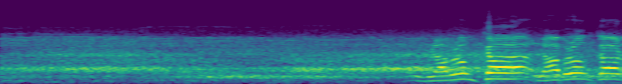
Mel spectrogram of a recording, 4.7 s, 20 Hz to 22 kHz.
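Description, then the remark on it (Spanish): A stadium crowd at the Sánchez Pizjuán roars with a steady, dense wash of jeering in the 93rd minute of a 0-4 loss to City, then loud protest chants of "Pepe Castro dimisión" and whistles rise over it in the final seconds, swelling in volume. “La bronca ahora sí monumental después del ridículo espantoso de este arranque de temporada, el grito en el campo de Pepe Castro, dimisión.”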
